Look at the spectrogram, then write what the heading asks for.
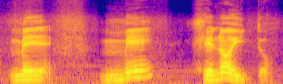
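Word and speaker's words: μὴ γένοιτο: Se pronuncia me genoito, que puede traducirse en una forma muy fuerte, ¿no?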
